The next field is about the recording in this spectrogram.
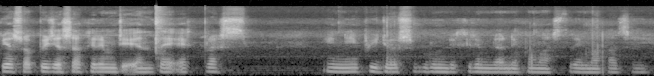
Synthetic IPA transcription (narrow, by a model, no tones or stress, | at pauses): piaswapid͡ʒasakʰiɾimd͡ʒḛʔɛnt̪eʔɛk̚pɾɛs | inipʰidiosəbəlumdikʰiɾimdanikəmast̪ɾimakasi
